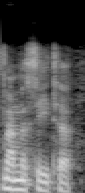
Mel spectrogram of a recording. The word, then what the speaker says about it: Mamacita: Yes, Mamacita.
